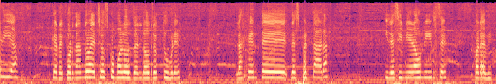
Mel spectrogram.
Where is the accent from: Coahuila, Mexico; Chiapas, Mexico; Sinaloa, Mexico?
Coahuila, Mexico; Torreón; por ejemplo acá Torreón, de donde soy yo, no es tan provincia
